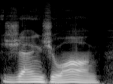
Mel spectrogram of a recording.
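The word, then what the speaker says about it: Zhan zhuang: standing meditation and it's it's called zhang xuan but it's spelled like zhe ang and then the CH you ang and it's powerful because it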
